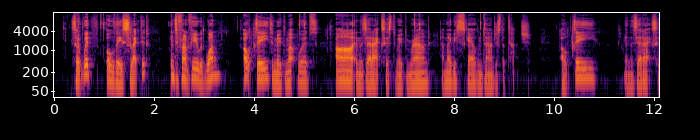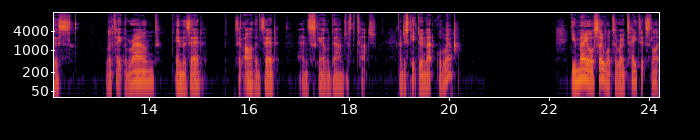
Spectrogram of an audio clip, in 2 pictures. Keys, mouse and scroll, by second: 0.0-0.4 middle drag, 0.4 shift+drag, 0.8 shift+click, 1.1 shift+click, 1.5 middle click, 2.3 KP_1, 3.8 alt+d, 5.4 r, 7.9 s, 8.8-9.7 middle drag, 9.7 g, 10.2 alt+d, 13.1 r, 16.1-17.2 middle drag, 17.2 s, 18.9-19.9 middle drag, 19.9 alt+d, 20.7 r, 21.4 s, 22.3 middle click, 23.0 r.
